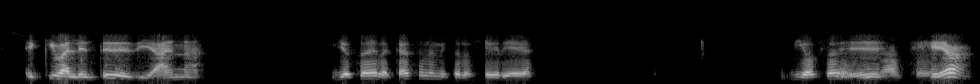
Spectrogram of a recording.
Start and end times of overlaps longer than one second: 8.1-9.3

